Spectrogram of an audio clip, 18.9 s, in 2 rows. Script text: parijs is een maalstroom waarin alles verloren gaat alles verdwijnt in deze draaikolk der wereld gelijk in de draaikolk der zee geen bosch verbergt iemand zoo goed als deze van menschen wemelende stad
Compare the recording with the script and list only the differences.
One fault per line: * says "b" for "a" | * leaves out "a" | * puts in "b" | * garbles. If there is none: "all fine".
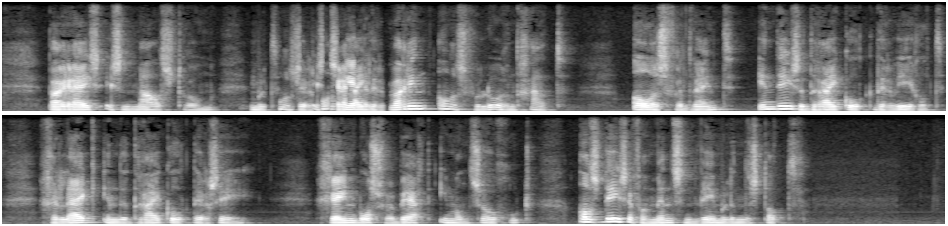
* garbles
